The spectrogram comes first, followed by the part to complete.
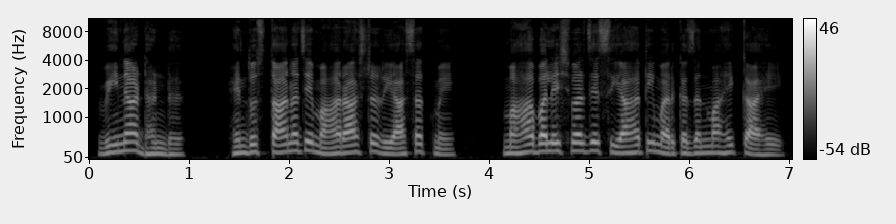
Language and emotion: Sindhi, neutral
